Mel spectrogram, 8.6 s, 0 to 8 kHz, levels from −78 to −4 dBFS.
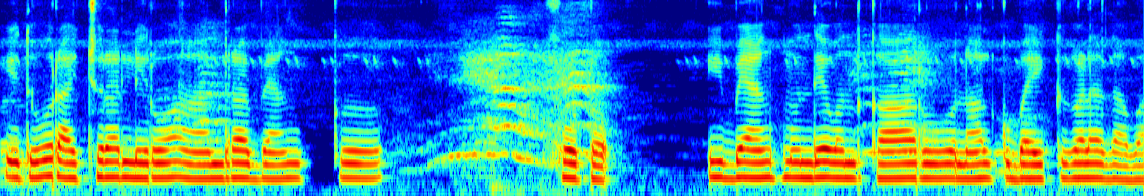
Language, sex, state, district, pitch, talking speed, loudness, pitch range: Kannada, male, Karnataka, Raichur, 185 Hz, 105 wpm, -15 LUFS, 180-195 Hz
